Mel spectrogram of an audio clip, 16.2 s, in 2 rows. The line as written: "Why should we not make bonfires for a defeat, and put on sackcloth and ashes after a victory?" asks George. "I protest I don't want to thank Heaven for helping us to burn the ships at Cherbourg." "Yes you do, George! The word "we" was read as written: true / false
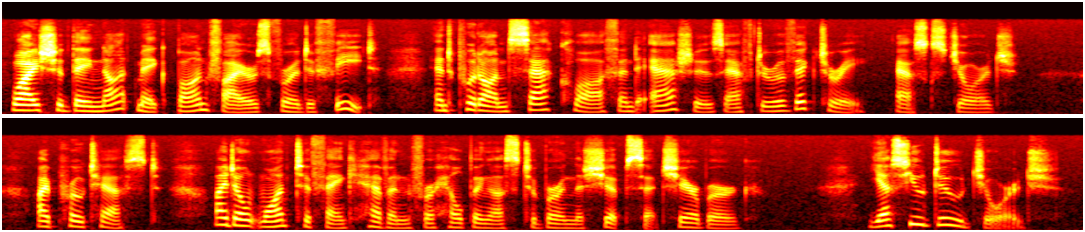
false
